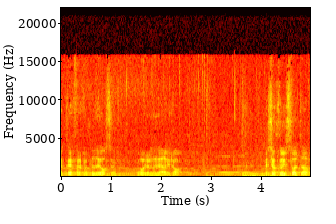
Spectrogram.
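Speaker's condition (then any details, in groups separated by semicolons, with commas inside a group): No condition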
